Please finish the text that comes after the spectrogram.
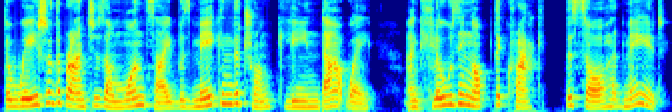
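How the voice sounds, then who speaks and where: A woman narrating a children's storybook in a steady, even reading. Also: lowish voice, a little slow. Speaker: reader.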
